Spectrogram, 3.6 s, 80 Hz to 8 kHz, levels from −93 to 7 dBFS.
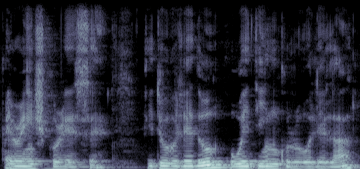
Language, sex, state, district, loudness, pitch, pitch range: Nagamese, male, Nagaland, Kohima, -19 LUFS, 115 Hz, 105-120 Hz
